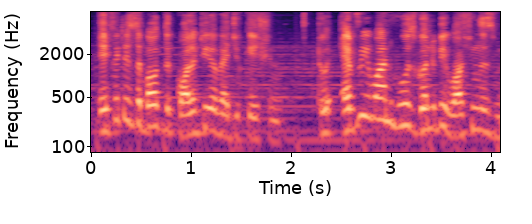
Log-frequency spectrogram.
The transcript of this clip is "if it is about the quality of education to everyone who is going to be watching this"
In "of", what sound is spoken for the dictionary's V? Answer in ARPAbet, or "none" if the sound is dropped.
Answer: V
